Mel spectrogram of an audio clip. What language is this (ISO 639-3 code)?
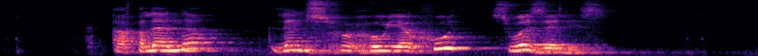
kab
